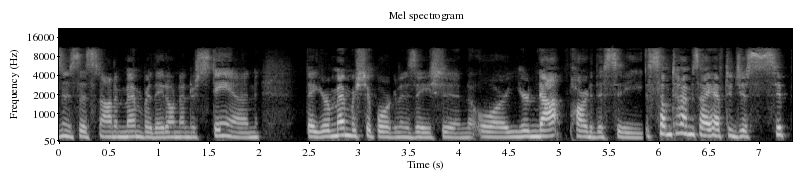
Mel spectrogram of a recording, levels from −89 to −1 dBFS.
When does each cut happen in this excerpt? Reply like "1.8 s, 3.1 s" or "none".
5.9 s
